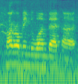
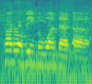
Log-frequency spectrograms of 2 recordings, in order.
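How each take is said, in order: Both takes have the same delivery.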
